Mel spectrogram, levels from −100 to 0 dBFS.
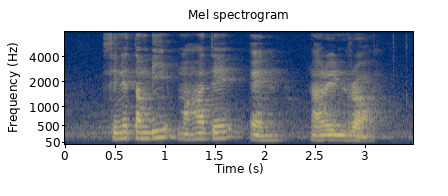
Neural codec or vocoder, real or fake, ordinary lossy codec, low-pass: none; real; none; none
